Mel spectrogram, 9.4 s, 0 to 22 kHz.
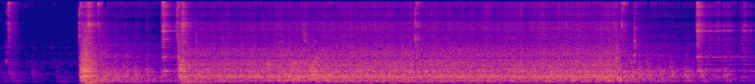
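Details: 1994 Accura metal lathe, unused about two years, electrical fault: a clack, then the motor hums up and runs evenly about six seconds before winding down after working the bottom lever; runs one direction only, owner suspects bad capacitor.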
